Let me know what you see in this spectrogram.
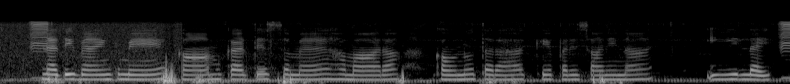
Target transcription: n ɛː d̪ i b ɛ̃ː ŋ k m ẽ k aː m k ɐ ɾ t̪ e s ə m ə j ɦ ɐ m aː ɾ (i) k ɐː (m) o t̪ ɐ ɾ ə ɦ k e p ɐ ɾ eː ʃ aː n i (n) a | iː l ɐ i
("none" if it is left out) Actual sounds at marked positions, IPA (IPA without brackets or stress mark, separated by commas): a, n, n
